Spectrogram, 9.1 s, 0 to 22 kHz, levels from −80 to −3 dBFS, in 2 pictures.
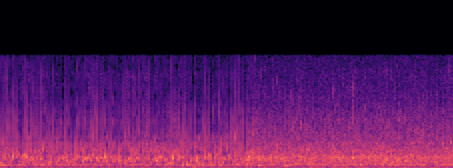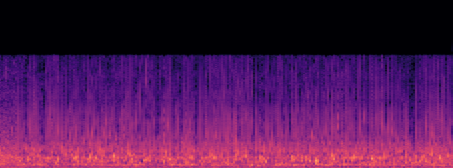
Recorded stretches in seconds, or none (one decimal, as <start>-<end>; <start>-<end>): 2.5-4.7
